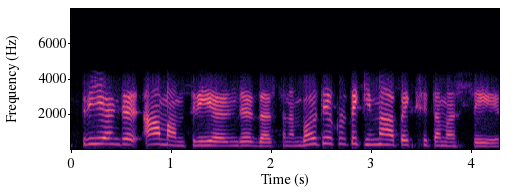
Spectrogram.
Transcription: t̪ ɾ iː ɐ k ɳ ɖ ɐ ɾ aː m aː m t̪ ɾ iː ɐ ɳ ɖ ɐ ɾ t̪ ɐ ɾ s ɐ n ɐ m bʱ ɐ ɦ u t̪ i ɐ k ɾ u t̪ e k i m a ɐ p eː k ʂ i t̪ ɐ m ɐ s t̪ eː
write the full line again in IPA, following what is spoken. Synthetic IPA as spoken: t̪ ɾ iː ɐ ɳ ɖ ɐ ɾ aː m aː m t̪ ɾ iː ɐ ɳ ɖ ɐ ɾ d̪ ɐ ɾ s ɐ n ɐ m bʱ ɐ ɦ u t̪ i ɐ k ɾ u t̪ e k i m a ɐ p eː k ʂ i t̪ ɐ m ɐ s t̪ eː

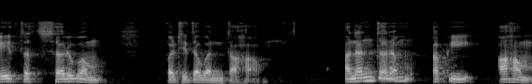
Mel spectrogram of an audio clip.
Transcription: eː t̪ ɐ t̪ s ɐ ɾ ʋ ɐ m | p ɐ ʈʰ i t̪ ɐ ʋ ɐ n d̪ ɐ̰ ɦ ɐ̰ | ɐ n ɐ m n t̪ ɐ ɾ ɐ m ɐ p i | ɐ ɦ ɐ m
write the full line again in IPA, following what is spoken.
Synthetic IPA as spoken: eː t̪ ɐ t̪ s ɐ ɾ ʋ ɐ m | p ɐ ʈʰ i t̪ ɐ ʋ ɐ n t̪ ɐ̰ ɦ ɐ̰ | ɐ n ɐ n t̪ ɐ ɾ ɐ m ɐ p i | ɐ ɦ ɐ m

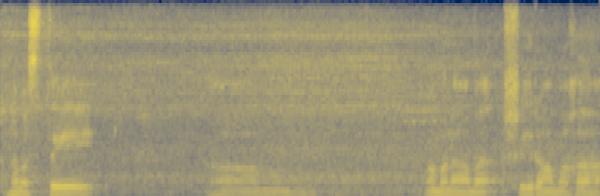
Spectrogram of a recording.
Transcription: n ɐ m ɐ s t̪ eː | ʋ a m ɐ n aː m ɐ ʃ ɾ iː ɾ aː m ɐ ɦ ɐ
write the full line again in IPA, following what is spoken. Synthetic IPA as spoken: n ɐ m ɐ s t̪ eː | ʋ ɐ m ɐ n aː m ɐ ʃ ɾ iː ɾ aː m ɐ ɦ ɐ

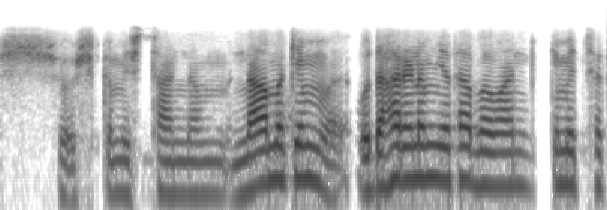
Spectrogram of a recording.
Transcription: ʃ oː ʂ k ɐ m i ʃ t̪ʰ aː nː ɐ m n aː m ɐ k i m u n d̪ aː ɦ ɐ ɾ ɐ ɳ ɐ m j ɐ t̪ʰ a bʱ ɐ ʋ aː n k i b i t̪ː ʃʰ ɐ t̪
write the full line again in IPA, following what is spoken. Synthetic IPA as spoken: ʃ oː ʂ k ɐ m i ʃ t̪ʰ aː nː ɐ m n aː m ɐ k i m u d̪ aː ɦ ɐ ɾ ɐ ɳ ɐ m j ɐ t̪ʰ a bʱ ɐ ʋ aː n k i m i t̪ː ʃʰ ɐ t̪

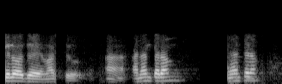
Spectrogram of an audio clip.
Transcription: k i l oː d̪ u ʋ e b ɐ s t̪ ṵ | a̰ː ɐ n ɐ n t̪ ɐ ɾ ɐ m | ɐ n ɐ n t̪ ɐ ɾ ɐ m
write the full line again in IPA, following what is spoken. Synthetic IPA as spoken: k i l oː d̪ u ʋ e m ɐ s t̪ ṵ | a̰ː ɐ n ɐ n t̪ ɐ ɾ ɐ m | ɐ n ɐ n t̪ ɐ ɾ ɐ m

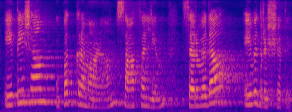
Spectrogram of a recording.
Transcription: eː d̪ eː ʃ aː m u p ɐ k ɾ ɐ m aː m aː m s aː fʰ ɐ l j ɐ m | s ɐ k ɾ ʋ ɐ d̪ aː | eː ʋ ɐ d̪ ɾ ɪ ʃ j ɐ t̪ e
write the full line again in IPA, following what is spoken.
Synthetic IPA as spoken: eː t̪ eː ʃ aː m u p ɐ k ɾ ɐ m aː ɳ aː m s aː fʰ ɐ l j ɐ m | s ɐ ɾ ʋ ɐ d̪ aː | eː ʋ ɐ d̪ ɾ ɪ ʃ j ɐ t̪ e

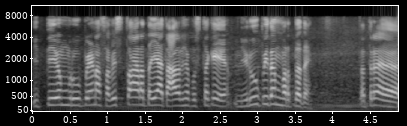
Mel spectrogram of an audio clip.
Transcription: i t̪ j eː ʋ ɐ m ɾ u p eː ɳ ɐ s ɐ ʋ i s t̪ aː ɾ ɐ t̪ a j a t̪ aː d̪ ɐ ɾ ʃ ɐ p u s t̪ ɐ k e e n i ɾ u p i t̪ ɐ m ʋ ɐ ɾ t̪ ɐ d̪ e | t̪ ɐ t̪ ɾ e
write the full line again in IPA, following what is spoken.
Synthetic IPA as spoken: i t̪ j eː ʋ ɐ m ɾ uː p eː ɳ ɐ s ɐ ʋ i s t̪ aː ɾ ɐ t̪ ɐ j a t̪ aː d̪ ɐ ɾ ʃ ɐ p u s t̪ ɐ k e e n i ɾ uː p i t̪ ɐ m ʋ ɐ ɾ t̪ ɐ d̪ e | t̪ ɐ t̪ ɾ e

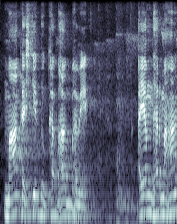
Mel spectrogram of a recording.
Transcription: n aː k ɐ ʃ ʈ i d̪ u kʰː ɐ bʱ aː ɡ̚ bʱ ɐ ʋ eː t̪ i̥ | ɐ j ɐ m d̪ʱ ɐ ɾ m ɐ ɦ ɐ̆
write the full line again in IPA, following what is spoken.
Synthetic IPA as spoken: m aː k ɐ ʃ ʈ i d̪ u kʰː ɐ bʱ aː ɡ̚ bʱ ɐ ʋ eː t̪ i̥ | ɐ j ɐ m d̪ʱ ɐ ɾ m ɐ ɦ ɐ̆

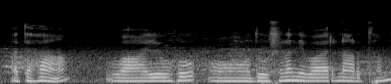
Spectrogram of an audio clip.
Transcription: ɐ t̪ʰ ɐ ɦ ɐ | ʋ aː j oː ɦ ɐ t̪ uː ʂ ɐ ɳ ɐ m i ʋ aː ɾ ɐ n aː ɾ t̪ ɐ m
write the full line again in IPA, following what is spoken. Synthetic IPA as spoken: ɐ t̪ ɐ ɦ ɐ | ʋ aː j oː ɦ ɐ d̪ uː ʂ ɐ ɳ ɐ n i ʋ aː ɾ ɐ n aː ɾ t̪ʰ ɐ m

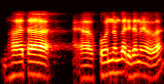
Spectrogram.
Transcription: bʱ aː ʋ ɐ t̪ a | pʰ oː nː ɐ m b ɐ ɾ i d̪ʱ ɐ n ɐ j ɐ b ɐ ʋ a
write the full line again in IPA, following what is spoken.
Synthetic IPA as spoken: bʱ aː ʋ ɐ t̪ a | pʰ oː nː ɐ m b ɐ ɾ i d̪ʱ ɐ m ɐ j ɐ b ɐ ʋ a

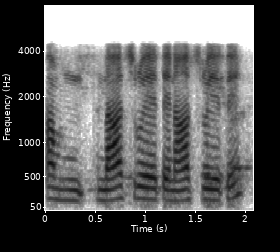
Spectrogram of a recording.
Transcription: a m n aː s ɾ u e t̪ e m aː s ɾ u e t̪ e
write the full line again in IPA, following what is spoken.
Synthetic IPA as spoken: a m n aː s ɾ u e t̪ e n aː s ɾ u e t̪ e

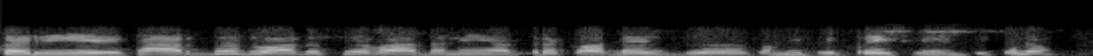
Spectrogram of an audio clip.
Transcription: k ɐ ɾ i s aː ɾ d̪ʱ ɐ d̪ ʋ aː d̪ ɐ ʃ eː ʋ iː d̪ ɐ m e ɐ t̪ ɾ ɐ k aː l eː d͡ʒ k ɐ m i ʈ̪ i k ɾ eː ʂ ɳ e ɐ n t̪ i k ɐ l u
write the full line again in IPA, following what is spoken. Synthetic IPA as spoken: k ɐ ɾ i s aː ɾ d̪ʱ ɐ d̪ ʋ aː d̪ ɐ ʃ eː ʋ aː d̪ ɐ n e ɐ t̪ ɾ ɐ k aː l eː d͡ʒ k ɐ m i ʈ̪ i p ɾ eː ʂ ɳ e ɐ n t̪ i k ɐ l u

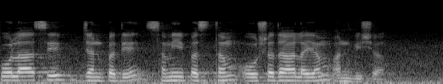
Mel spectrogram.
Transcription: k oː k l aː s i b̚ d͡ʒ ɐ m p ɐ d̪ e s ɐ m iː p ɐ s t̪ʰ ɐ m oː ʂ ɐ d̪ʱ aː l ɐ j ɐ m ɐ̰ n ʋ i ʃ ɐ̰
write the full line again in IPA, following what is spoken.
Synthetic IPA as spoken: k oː l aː s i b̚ d͡ʒ ɐ n p ɐ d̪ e s ɐ m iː p ɐ s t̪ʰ ɐ m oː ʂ ɐ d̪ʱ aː l ɐ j ɐ m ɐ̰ n ʋ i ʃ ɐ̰

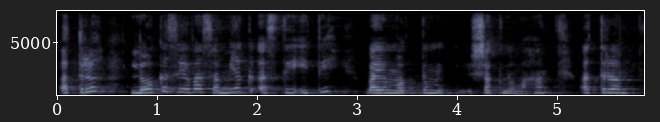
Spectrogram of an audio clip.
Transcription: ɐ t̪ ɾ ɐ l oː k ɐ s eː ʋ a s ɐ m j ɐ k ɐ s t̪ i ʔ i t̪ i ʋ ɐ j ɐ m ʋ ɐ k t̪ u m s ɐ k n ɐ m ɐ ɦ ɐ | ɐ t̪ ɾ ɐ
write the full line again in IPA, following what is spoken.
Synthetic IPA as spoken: ɐ t̪ ɾ ɐ l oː k ɐ s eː ʋ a s ɐ m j ɐ k ɐ s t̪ i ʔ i t̪ i ʋ ɐ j ɐ m ʋ ɐ k t̪ u m ʃ ɐ k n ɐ m ɐ ɦ ɐ | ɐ t̪ ɾ ɐ

